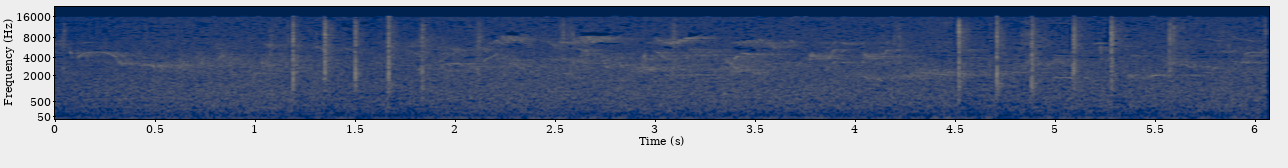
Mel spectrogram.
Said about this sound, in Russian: Послушайте, большой пестрый дятел долбит дерево, он хочет достать личинку. И это звучит вот так.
